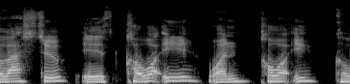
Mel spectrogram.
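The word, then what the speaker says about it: Kauaʻi: So just make sure you pronounce that Okina A very strongly. Oahu. The last two is Kawaii. One Kauaii. Kauaii. Yeah. And some people call it Kawaii.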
